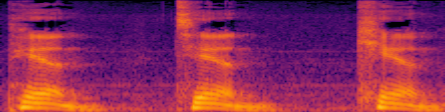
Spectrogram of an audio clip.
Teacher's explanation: English words like pin tin can all have aspiration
